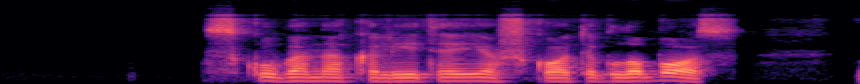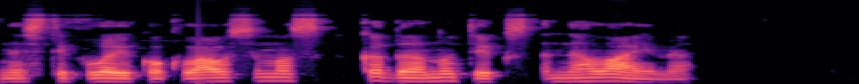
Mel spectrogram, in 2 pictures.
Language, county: Lithuanian, Vilnius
